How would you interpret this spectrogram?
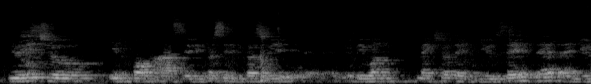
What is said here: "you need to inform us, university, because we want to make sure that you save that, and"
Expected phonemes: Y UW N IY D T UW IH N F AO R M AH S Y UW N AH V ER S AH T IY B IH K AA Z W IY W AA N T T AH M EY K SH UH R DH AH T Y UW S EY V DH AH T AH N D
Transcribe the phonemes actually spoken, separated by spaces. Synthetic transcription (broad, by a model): Y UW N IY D T UW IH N F AO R M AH S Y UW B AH F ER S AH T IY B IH K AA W W IY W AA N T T M EY K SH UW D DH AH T Y UW S EY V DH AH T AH N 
